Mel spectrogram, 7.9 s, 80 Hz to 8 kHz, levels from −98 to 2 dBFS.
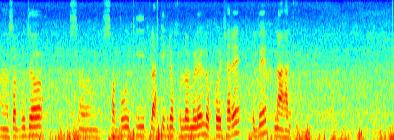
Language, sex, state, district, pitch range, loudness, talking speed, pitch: Odia, female, Odisha, Khordha, 175-185 Hz, -16 LUFS, 100 wpm, 180 Hz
